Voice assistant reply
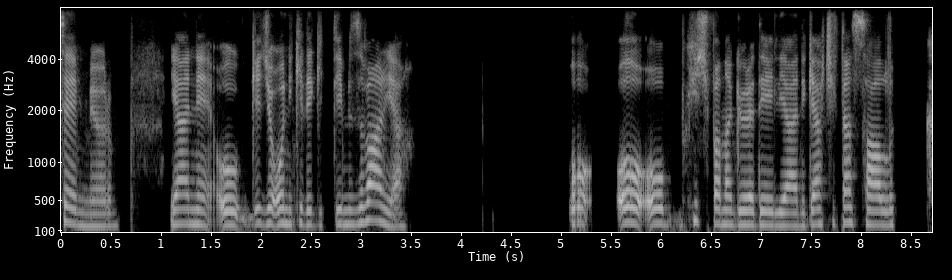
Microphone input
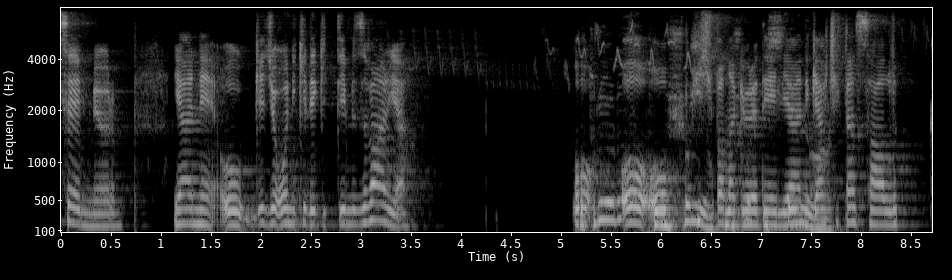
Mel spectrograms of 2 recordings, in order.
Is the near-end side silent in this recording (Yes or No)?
No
